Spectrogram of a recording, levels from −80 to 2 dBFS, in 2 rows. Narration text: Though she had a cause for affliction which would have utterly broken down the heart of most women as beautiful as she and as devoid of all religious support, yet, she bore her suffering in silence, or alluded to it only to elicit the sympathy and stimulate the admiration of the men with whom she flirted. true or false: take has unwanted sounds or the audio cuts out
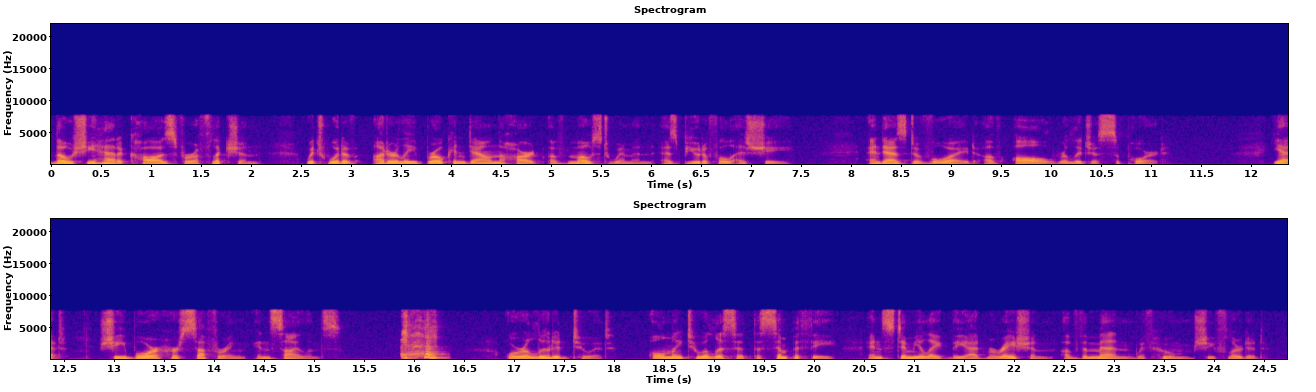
true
